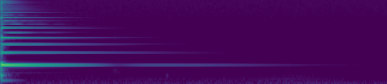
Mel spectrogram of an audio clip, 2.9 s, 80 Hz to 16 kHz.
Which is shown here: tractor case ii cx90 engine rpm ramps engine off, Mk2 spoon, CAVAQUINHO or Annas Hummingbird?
CAVAQUINHO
